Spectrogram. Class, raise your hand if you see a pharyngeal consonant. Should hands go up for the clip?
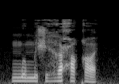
yes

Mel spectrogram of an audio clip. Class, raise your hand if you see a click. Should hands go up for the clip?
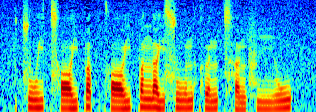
no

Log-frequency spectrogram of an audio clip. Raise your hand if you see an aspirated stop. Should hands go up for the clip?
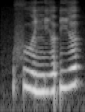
no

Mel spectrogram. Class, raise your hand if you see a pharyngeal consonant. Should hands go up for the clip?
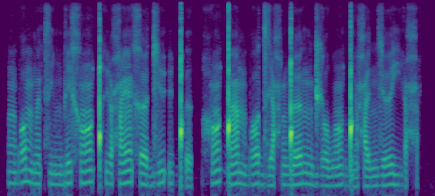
yes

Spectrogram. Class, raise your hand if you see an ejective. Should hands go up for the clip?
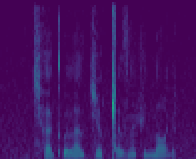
yes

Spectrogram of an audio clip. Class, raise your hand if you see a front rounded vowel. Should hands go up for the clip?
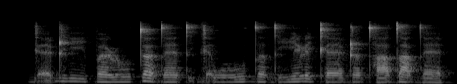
yes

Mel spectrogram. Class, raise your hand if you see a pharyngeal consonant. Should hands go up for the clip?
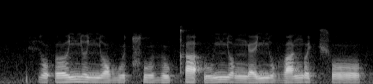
no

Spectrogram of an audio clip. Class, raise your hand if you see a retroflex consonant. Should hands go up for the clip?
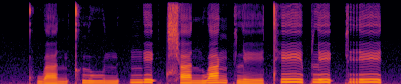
no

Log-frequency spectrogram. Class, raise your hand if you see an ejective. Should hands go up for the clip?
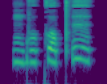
yes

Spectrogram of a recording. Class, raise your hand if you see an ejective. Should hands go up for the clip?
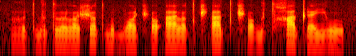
yes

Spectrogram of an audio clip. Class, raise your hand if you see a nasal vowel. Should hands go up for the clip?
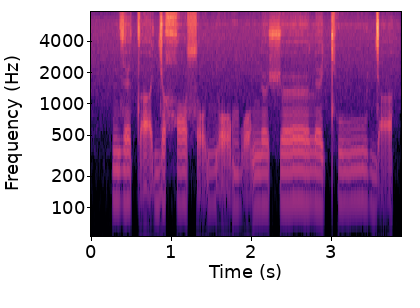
no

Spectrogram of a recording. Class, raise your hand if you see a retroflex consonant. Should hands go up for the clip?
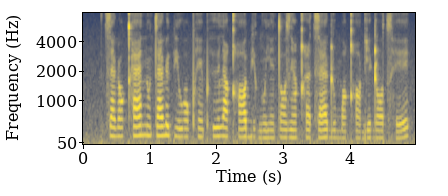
yes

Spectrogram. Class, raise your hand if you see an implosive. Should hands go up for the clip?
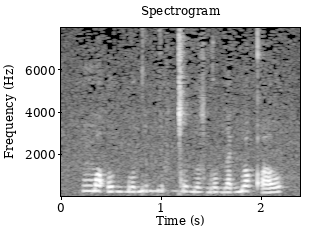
no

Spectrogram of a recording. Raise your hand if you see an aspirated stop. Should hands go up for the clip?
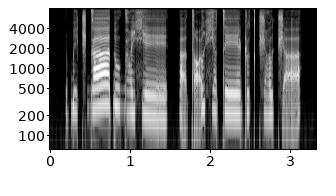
no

